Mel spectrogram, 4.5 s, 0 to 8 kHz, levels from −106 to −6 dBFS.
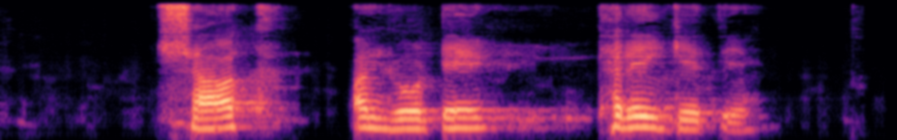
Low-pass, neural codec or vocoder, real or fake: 7.2 kHz; codec, 16 kHz in and 24 kHz out, 1.1 kbps, FireRedTTS-2 codec; fake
